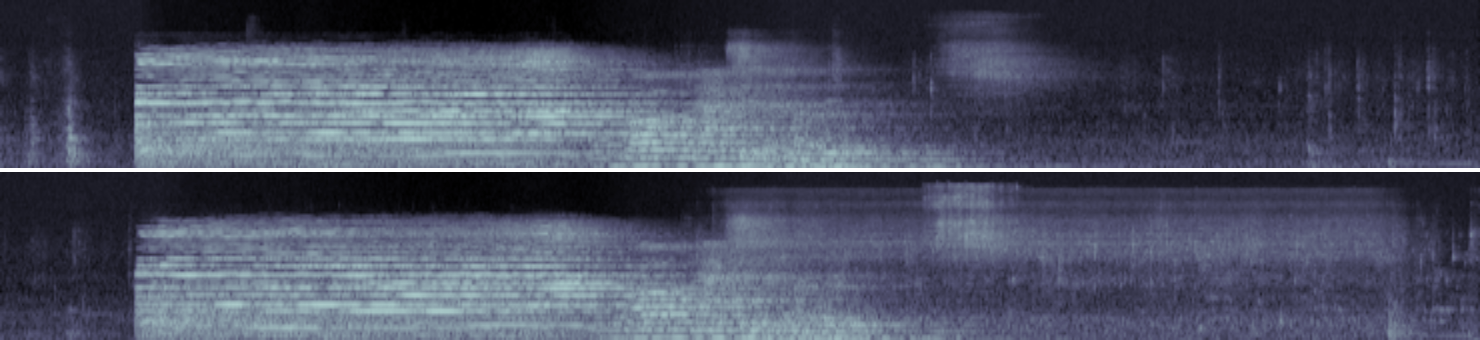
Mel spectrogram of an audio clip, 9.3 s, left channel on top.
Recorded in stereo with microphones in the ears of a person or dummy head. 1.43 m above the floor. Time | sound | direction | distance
0.8 | a car horn | 75° left (ahead or behind) | 3.5 m
3.7 | a woman speaking | 30° left (ahead or behind) | 4 m
5.8 | a dropped coin | 65° right (ahead or behind) | 3.5 m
